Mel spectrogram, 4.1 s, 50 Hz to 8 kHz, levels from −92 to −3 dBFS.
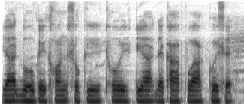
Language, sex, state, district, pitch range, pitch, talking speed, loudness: Assamese, male, Assam, Sonitpur, 115-120 Hz, 115 Hz, 115 wpm, -17 LUFS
